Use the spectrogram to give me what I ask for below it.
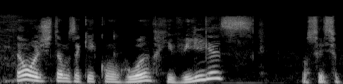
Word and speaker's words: Juan: Rivídias é a pronúncia original, mas tá de bom tamanho. E é Juan, não é João? É Juan.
